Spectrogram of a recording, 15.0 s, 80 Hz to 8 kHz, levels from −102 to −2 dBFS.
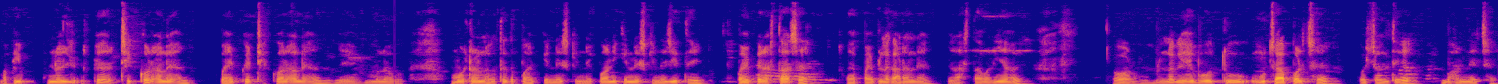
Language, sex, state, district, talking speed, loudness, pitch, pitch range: Maithili, male, Bihar, Samastipur, 180 wpm, -30 LUFS, 115 Hz, 110-125 Hz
